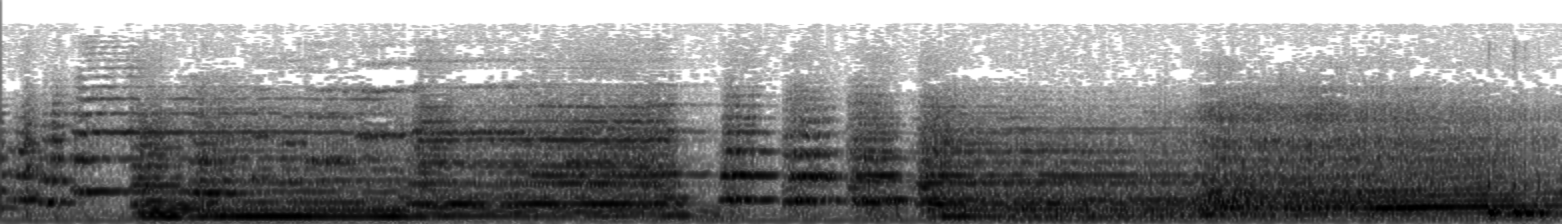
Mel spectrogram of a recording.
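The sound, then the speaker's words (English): A car engine hums steadily with a droning, harmonic tone, its pitch shifting a few times as it revs and changes gear while pulling away, loud and without any voices. “Very well. I'll drive you.”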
